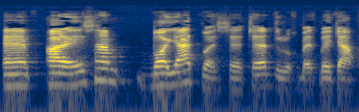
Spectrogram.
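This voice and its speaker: A man's voice: a little high, lively intonation, bright, forceful tone. A man in his twenties from Iran, a guest on a video call, talkative and playful. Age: 20s. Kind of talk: casual live-stream chat.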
